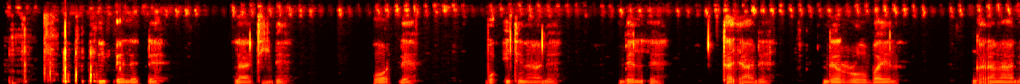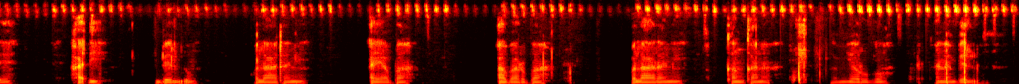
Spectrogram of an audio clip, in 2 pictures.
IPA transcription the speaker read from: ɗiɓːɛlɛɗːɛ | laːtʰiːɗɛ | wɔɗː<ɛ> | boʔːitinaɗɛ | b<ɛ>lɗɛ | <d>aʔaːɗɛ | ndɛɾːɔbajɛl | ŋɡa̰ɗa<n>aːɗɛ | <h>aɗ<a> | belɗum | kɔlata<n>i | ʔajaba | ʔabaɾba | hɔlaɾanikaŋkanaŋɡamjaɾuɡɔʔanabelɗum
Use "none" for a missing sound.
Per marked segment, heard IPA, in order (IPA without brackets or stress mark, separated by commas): ɛ, ɛ, t, n, h, i, n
